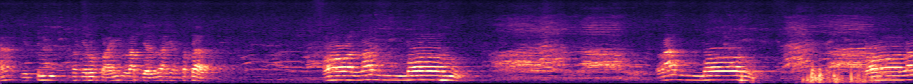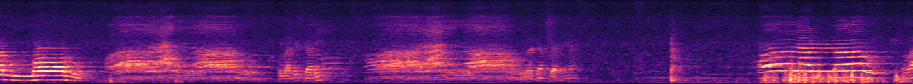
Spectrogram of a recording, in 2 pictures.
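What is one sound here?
A man speaks with animation at a distance, outdoors.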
